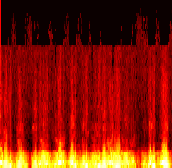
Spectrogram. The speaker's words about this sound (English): All this noise you hear is the dogs up here.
